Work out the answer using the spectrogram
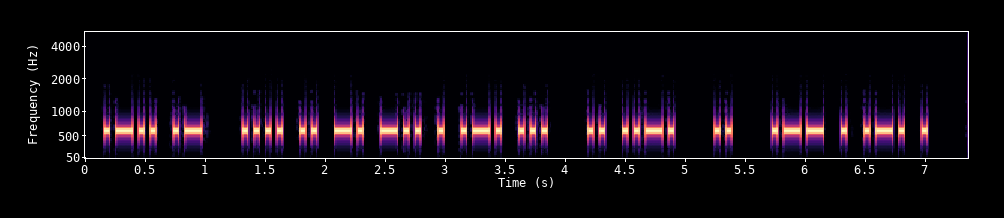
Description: Morse code, heard as a keyed tone, about 25 wpm, 600 Hz. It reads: LA HINDERS IF I WERE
